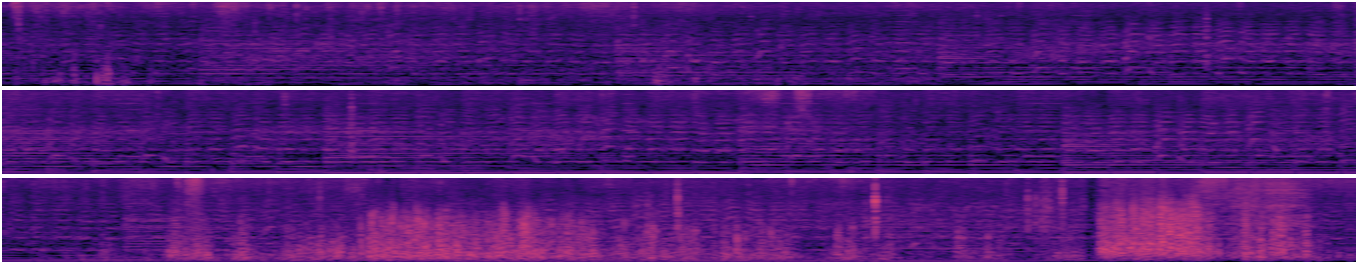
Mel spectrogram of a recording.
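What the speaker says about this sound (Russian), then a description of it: "Итак, у нас поднялся небольшой ветерок." Light wind blows outdoors in an open field during metal detecting, a soft continuous rush that builds into strong gusty buffeting against the microphone near the end, under a faint background tone.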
